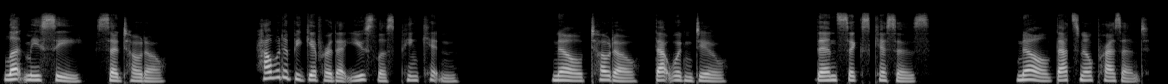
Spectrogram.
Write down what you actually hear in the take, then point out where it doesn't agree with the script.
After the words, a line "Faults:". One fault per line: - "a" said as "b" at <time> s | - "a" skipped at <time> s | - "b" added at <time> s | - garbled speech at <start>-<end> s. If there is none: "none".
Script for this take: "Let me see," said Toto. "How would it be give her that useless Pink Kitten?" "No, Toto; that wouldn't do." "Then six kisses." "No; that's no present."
"Let me see," said Toto. "How would it be give her that useless Pink Kitten?" "No, Toto; that wouldn't do." "Then six kisses." "No; that's no present."
Faults:
none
